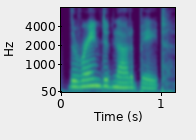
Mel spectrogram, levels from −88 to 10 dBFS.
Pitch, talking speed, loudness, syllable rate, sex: 195 Hz, 260 wpm, -17 LUFS, 7.5 syllables/s, female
